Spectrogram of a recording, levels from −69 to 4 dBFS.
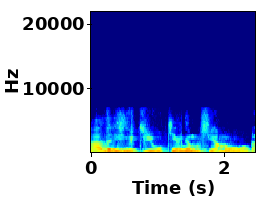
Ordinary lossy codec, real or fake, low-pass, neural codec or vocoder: MP3, 96 kbps; fake; 7.2 kHz; codec, 16 kHz, 1 kbps, X-Codec, HuBERT features, trained on balanced general audio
